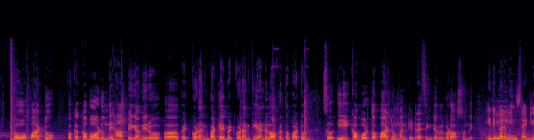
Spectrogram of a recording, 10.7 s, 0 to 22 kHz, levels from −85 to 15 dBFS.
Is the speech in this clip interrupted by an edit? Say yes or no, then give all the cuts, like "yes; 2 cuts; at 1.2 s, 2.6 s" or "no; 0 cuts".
yes; 1 cut; at 9.6 s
